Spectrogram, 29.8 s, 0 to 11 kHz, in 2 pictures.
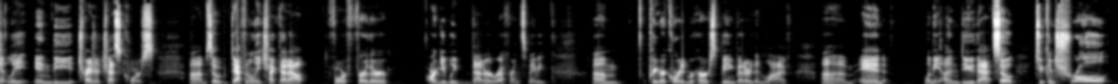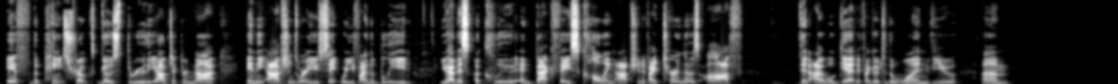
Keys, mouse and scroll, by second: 8.4 ctrl+middle click, 8.7 middle click, 10.5 ctrl+middle click, 10.8 middle click, 11.1 shift+middle click, 12.1 ctrl+z, 12.6 ctrl+z, 13.6 ctrl+z, 16.0 middle click, 18.4 click, 25.3 KP_3, 26.4 KP_1, 27.2 shift+middle click, 27.6 click, 28.1 f, 28.7 click.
